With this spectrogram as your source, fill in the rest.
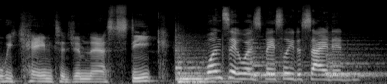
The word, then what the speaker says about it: Gymnastike: And I was like, hey, call me and tell me how you pronounce this word. And like 3 out of 5 said gymnastique. And I was like, fine, it's gymnastique.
